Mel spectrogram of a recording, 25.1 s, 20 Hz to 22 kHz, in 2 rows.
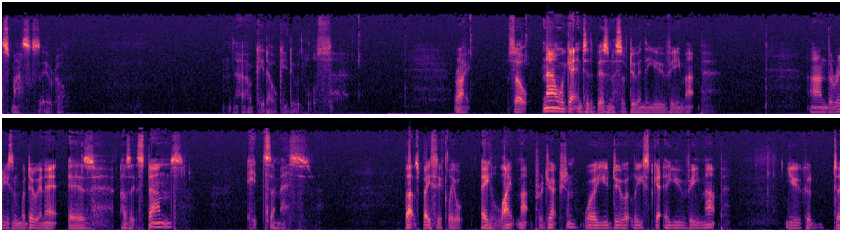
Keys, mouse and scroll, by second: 0.0-1.9 drag, 5.7-7.7 middle drag, 8.1-11.7 middle drag, 11.7-13.5 drag, 13.8 Tab, 15.3 a, 17.7-23.6 middle drag, 24.2 p.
